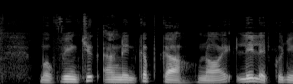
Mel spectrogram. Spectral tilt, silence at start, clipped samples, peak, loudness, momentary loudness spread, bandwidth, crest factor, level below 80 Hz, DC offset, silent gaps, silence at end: -7 dB/octave; 0 s; under 0.1%; -6 dBFS; -26 LUFS; 4 LU; 11.5 kHz; 18 dB; -62 dBFS; under 0.1%; none; 0 s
